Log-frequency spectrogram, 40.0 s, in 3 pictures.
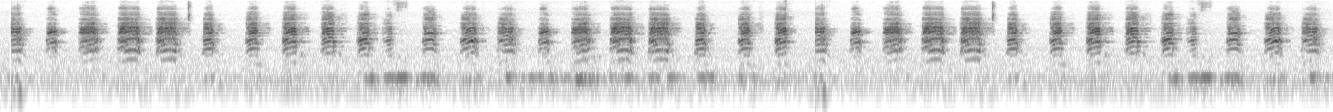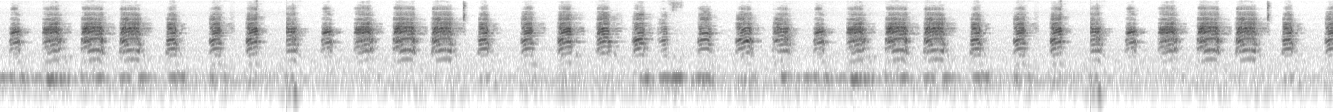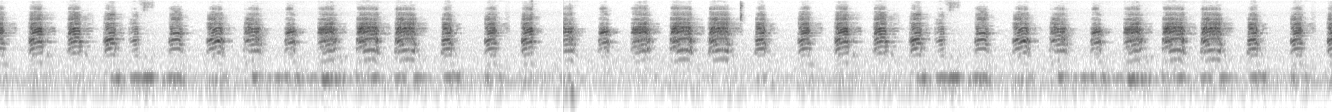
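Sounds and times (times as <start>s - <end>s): ducks quacking: 0.0s - 39.9s.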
